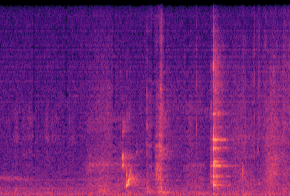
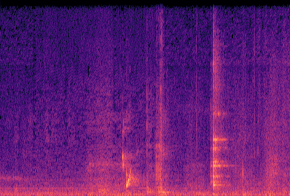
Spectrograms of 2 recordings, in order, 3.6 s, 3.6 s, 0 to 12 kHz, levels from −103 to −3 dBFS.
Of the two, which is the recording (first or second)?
second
